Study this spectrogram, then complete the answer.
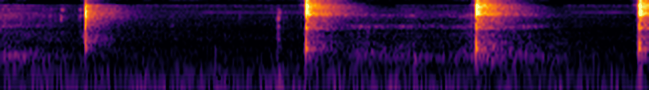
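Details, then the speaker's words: DIY EMP device built from a Harbor Freight electric fly swatter, held sideways: sharp, crisp snaps about every half second over near silence, a regular pop-pop arc across the spark gap; normal arcing, device works. "you can hear the arcing that means it's working"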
